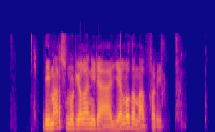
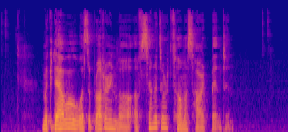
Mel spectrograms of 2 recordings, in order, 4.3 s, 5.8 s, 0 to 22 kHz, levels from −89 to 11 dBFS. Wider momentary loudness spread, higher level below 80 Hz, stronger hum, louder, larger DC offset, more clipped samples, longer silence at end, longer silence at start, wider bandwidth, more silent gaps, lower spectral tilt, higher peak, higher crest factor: second, 10 LU vs 15 LU; second, -60 dBFS vs -52 dBFS; neither; first, -14 LUFS vs -21 LUFS; neither; neither; second, 0.75 s vs 1.2 s; about the same, 0.85 s vs 0.85 s; second, 7.8 kHz vs 16 kHz; first, 3.43-3.49 s vs none; about the same, -6 dB/octave vs -5.5 dB/octave; about the same, 0 dBFS vs -2 dBFS; second, 16 dB vs 22 dB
